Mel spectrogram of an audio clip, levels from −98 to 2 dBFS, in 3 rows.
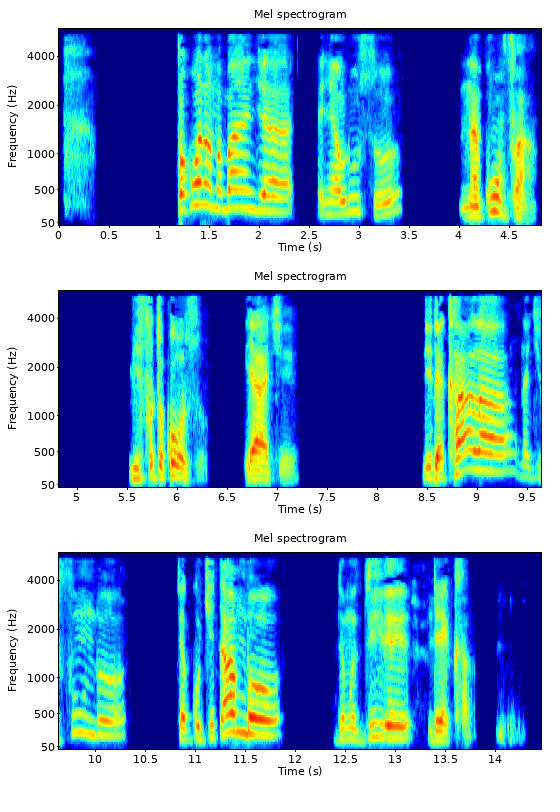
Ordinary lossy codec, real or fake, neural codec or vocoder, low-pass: MP3, 32 kbps; fake; codec, 24 kHz, 6 kbps, HILCodec; 5.4 kHz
